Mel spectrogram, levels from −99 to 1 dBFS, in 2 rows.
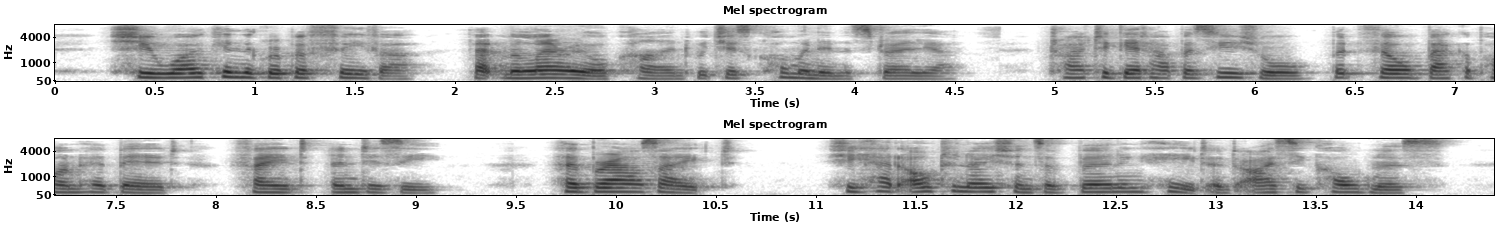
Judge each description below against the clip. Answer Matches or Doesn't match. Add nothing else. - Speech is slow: Doesn't match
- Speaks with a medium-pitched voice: Doesn't match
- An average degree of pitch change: Matches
